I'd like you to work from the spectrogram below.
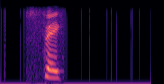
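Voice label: "sik6", Cantonese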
